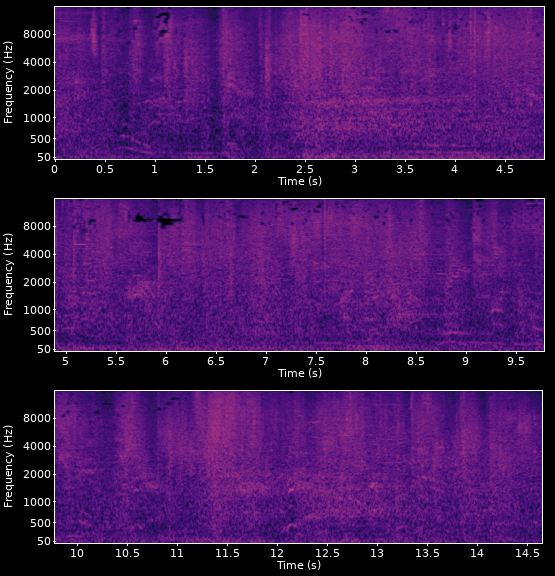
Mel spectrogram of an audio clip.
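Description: Magic blasts and weapon hits crackle and boom in a busy video game battle.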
